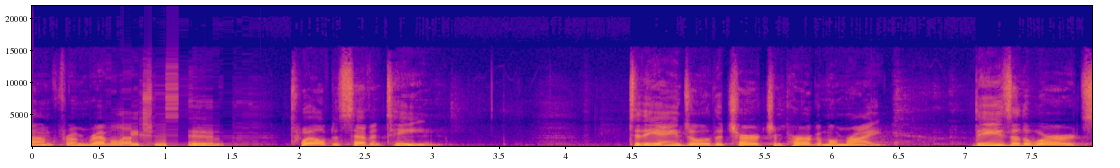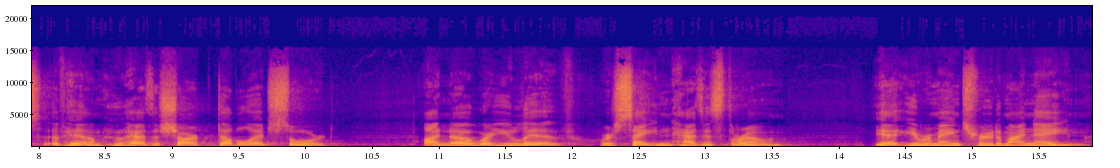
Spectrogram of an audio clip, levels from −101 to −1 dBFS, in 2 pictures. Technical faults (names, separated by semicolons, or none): robotic sound from repeated short buffers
